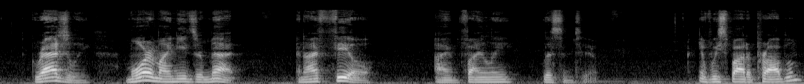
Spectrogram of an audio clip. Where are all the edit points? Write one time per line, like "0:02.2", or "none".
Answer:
0:06.9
